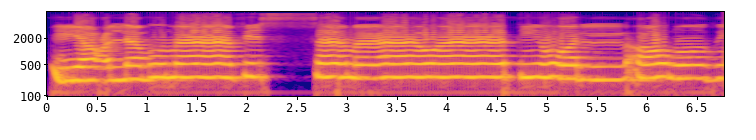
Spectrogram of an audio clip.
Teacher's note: ما فی السماوات، میم پر کھڑی زبر ہونے کی وجہ سے میم اور واو کو تھوڑا سا لمبا کر کے پڑھیں گے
